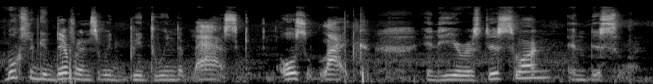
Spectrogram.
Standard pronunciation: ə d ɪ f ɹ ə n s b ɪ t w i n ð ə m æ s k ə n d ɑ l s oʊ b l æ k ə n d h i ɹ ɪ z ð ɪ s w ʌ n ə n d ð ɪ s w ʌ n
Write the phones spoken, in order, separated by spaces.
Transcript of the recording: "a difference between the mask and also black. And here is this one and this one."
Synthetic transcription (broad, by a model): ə d ɪ f ɹ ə n s b ɪ t w i n ð ə m æ s k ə n ɑ l s oʊ l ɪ k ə n h i ɹ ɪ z ð ɪ s w ʌ n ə n ð ɪ s w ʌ n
